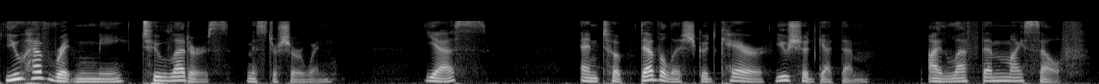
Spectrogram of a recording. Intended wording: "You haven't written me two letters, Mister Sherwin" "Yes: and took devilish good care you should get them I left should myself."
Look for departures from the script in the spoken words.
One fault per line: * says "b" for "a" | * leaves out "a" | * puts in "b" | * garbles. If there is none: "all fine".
* says "have" for "haven't"
* says "them" for "should"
